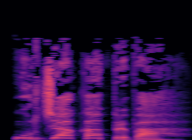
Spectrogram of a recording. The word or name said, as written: प्रवाह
